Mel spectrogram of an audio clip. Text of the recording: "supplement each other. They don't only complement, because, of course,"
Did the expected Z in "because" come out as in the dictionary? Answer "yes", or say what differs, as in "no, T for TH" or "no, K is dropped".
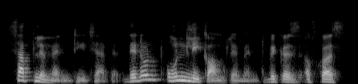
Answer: yes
